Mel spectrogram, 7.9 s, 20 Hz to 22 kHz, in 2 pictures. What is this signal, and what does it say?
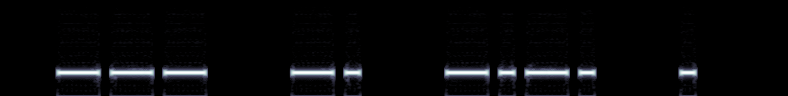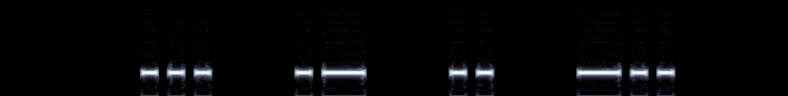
Morse code, heard as a keyed tone, about 18 wpm, spaced as for 12 wpm, 1000 Hz. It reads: ONCE SAID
